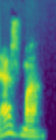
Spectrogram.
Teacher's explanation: es un fonema alveolar fricativo pero sonoro en asma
